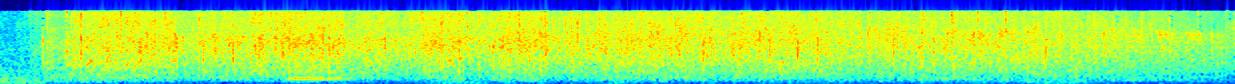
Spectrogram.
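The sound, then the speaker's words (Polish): Sustained audience applause for the custodian priest at a large church gathering, dense and steady for about twelve seconds, a crowd clapping loudly without pause and gradually easing slightly toward the end. “Kochany księdze Kustoszu, oklaski.”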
